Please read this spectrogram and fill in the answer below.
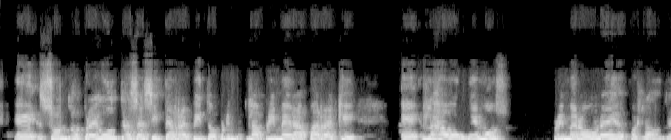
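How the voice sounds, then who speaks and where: A woman with a Colombian coastal accent speaks at a high pitch. Her tone is dark and mellow. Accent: Colombian coastal accent, kept. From Colombian Caribbean coast. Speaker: interviewer. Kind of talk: live online interview.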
